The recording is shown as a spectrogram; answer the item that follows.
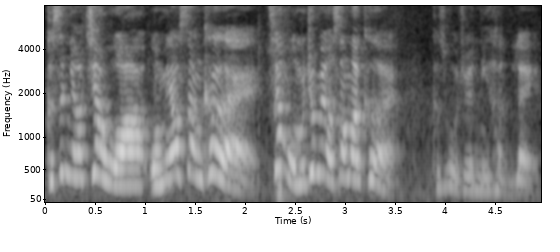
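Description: Very fast speech carries very wide pitch swings and big swings in loudness. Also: woman, extremely high pitch for a woman. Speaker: teacher. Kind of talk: casual chat.

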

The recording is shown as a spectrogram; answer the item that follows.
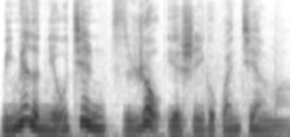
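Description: On a very clean recording with a silent background, a woman with a dark, mellow tone speaks at a fairly slow pace, her pitch swinging very widely. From Taiwan. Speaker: radio host. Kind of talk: radio interview. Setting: radio studio.

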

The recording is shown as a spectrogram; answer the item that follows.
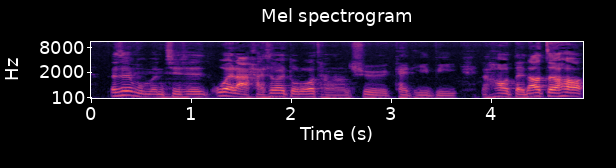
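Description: Moderately paced male speech, medium in pitch, with ordinary variation in pitch. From Taiwan. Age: 20s. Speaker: podcast co-host, university student. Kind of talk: casual chat. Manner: animated, laughing often.

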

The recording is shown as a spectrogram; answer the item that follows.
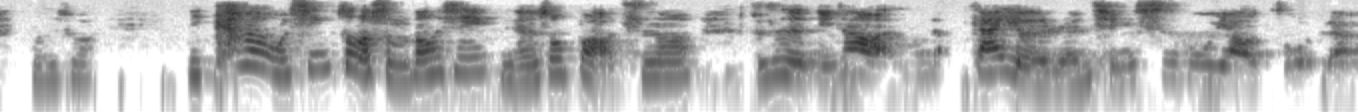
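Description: Woman at a fairly quick pace, high pitch, very wide pitch swings and big swings in loudness. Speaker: lawyer and podcast co-host. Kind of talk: casual chat.

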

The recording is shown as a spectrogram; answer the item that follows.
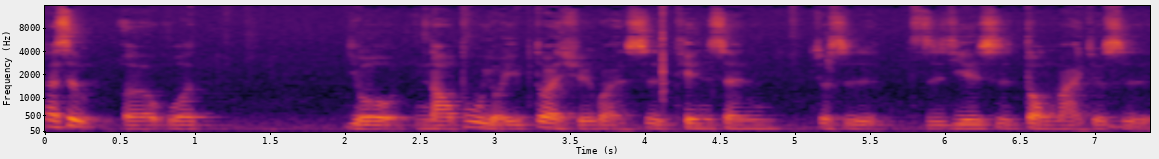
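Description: A man with a dark, mellow tone and medium pitch sounds somewhat breathy, speaking at a very slow pace with fairly even intonation amid audible room echo. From Taiwan. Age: 50s. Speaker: lawyer. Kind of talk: interview. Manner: halting with repetitions.

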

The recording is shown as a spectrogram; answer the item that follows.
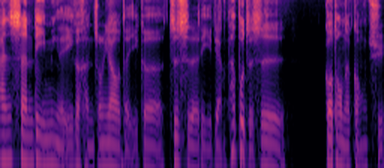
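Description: A man with a normal speaking voice, medium in pitch with ordinary pitch variation, at a fairly quick pace, on a very clean recording with a silent background. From Taiwan, urban. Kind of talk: interview.

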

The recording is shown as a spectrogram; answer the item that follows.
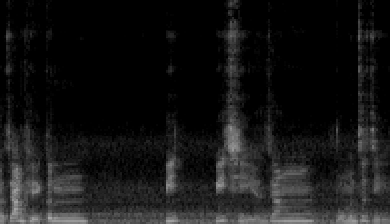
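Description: Amid noticeable background noise, a woman with a Malaysian accent speaks in an animated tone with ordinary pitch variation. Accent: Malaysian Mandarin. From Malaysia, Kluang (Johor). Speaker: podcast co-host. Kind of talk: casual chat. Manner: animated, frequent laughter. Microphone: poor audio quality.

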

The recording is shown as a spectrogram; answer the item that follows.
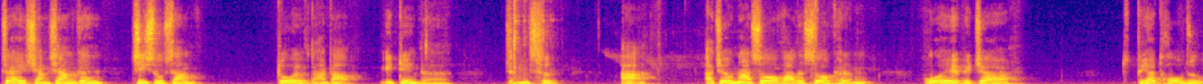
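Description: Speaking at a very slow pace with long, frequent pauses, a man of medium pitch keeps his intonation fairly even and his loudness very even. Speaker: artist. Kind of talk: casual interview. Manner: halting with many fillers and repetitions.

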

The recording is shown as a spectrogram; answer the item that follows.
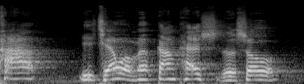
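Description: A woman talks at a fairly slow pace with ordinary pitch variation and a fairly high pitch. Noticeable background noise runs under her voice. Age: 80s+. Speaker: university chairwoman. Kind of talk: interview. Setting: university campus.

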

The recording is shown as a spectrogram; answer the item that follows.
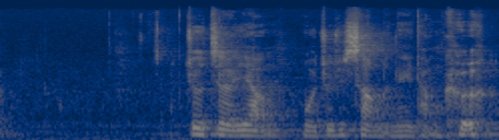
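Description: Amid noticeable background noise and audible room echo, a woman with a Taiwanese accent talks at a fairly quick pace in a very deep, low pitch with monotone, flat intonation. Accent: Taiwanese Mandarin. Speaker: YouTuber and workshop leader. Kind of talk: casual interview.

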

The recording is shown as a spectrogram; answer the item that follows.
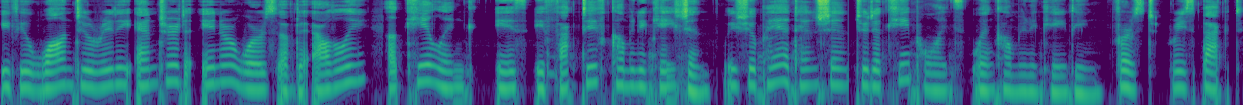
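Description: At a fairly slow pace with hardly any pauses, a woman with a Chinese accent speaks at a medium pitch with lively intonation, the sound dry and close with no echo. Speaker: podcast host sharing health news. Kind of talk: scripted news reading.

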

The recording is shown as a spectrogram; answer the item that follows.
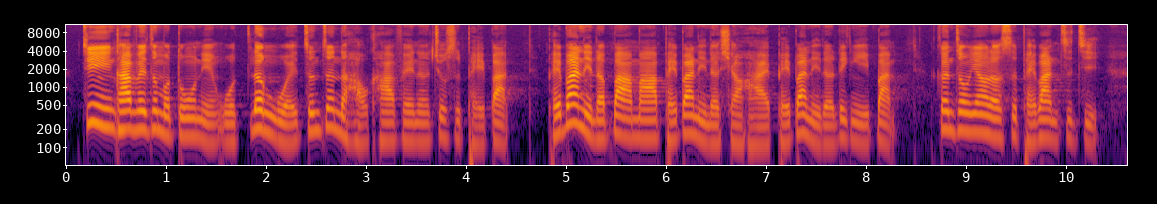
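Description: In a plain, everyday voice, a man speaks at a moderate pace and a fairly high pitch with lively intonation, the sound dry and close with no echo. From Taiwan, Taichung. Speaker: podcast host, coffee shop owner. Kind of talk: scripted monologue.

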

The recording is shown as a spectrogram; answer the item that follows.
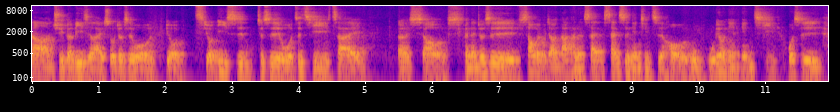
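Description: A man's fairly low voice at a fairly slow pace, very even in loudness, with audible room echo and noticeable background noise. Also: ordinary pitch variation. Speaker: public health researcher. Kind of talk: interview. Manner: halting, with repetitions.

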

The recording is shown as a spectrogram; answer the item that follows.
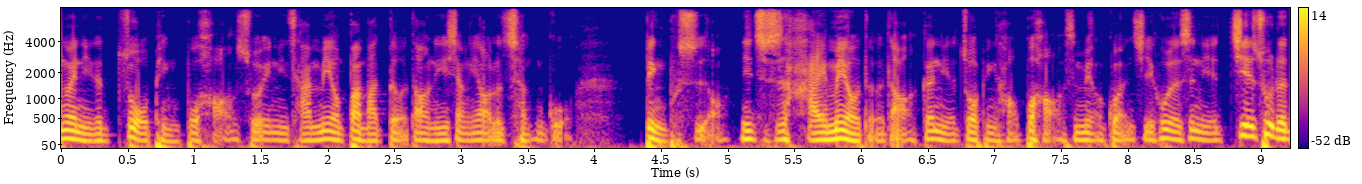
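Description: Talking at a very fast pace, a man with a medium pitch and dark, mellow tone is heard in a very clean recording with a silent background. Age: 20s. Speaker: musician podcast host. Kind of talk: solo podcast monologue. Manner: casual, conversational.

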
